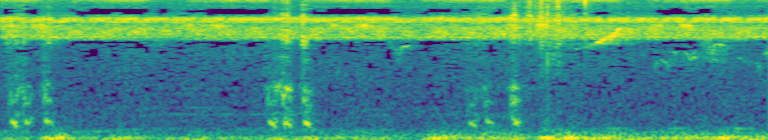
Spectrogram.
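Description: Dry straw rustles as a bird shifts in its nest.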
